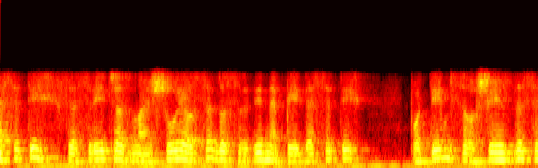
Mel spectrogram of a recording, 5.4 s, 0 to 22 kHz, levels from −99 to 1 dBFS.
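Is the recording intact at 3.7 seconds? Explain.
No, Opus compression runs throughout, including 3.7 s: nothing above 4.2 kHz, muffled and hoarse speech, likely from its narrowband speech mode at a very low bitrate.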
